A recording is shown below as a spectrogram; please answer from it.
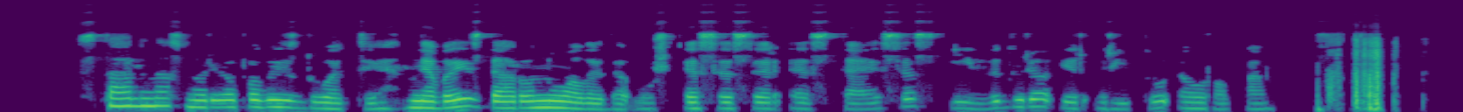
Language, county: Lithuanian, Panevėžys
